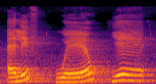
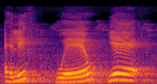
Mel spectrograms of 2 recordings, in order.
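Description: No difference in how they are said.

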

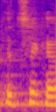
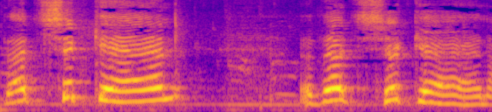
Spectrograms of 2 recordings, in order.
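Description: First: Said in the usual way. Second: Slow, stretched-out unveiling, pitched up; playful drumroll-style reveal; showy reveal. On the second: Pretend. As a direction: present it grandly, drawing out each word. Unveiling the item after announcement.

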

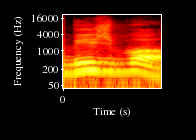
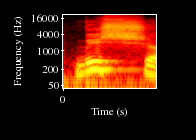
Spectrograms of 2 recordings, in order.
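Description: First: বিষ ব said as "bish-bo", b fully sounded; wrong, b sounded. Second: বিশ্ব said as "bish-sho", no b; doubled sh, silent b. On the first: Teacher showing the mistake, বিষ ব with sounded b. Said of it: "এরকম কিন্তু হয় নাই". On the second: Teacher showing silent b-fola, বিশ্ব as "bish-sho". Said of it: "স কিন্তু দুইবার হলো". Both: Shown as a demonstration.

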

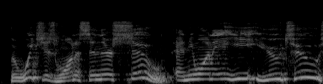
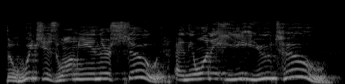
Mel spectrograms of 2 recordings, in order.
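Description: First: Higher, lightly voiced scared skeleton; retelling the warning in a mild strained voice. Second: Higher, strained skeleton voice; a mild mock screech of alarm. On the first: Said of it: "said Skeleton". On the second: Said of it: "he screeched".

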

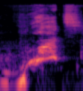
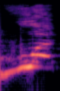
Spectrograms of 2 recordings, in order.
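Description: First: Stunned what. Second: Shouted what. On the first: Reacting to label choosing De La Soul, stunned disbelief. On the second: Repeated shocked reaction. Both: Retold or imitated.

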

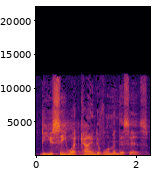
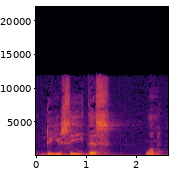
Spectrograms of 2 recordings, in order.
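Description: First: Said in the usual way. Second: Gentle, slow question. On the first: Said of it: "He didn't say". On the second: Retold or imitated. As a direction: ask it gently, drawing out "Do you see this". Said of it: "He's looking at the woman saying".

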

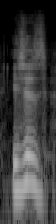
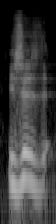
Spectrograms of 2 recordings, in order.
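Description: No difference in how they are said.

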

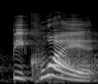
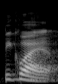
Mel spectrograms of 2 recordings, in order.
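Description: First: Jesus telling the spirit to hush, sternly; stern command. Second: Said in the usual way. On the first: Shown as a demonstration. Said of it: "said Jesus sternly". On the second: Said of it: "You gotta, the punctuation's there".

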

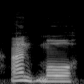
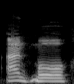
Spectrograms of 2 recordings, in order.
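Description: Both takes have the same delivery.

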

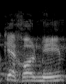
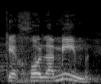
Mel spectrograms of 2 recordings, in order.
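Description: First: "כחולמים" said kecholmim, no vowel after the l; usual reading, kecholmim. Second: "כחולמים" said kecholamim, with an added a; "כחולמים" sounded like the vowel name cholam, ke-cho-la-MIM; altered reading, kecholamim. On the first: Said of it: "אלא כחולמים". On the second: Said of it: "לא כחולמים, אלא כחולמים". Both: Shown as a demonstration.

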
